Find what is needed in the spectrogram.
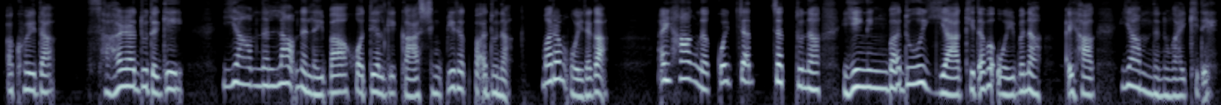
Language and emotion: Manipuri, sad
